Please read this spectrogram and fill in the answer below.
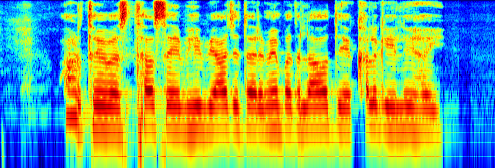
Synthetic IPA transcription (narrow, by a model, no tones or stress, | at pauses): əɾt̪ʰəʋjəʋəst̪ʰasebʱibjaːd͡ʒd̪əɾmẽbəd̪laːod̪eːkʰəlɡeːleɦəiː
